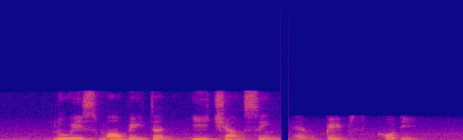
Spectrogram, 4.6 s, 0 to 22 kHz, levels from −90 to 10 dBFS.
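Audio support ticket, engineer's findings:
Speech turns dull and boxy from 2.81 s to end, after an 80 ms dropout. Likely input switched to a poorer device. Spectrogram: content above 3.8 kHz cut off abruptly, new steady noise floor roughly 35 dB below speech. Waveform: no real level change.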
